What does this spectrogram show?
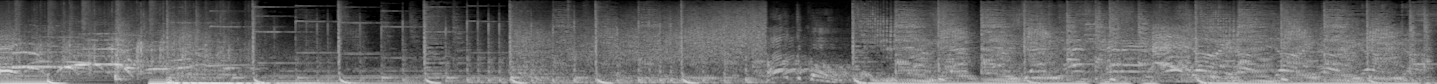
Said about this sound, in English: Here we go. Let's not mess around. Let's give a round of applause, everybody.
